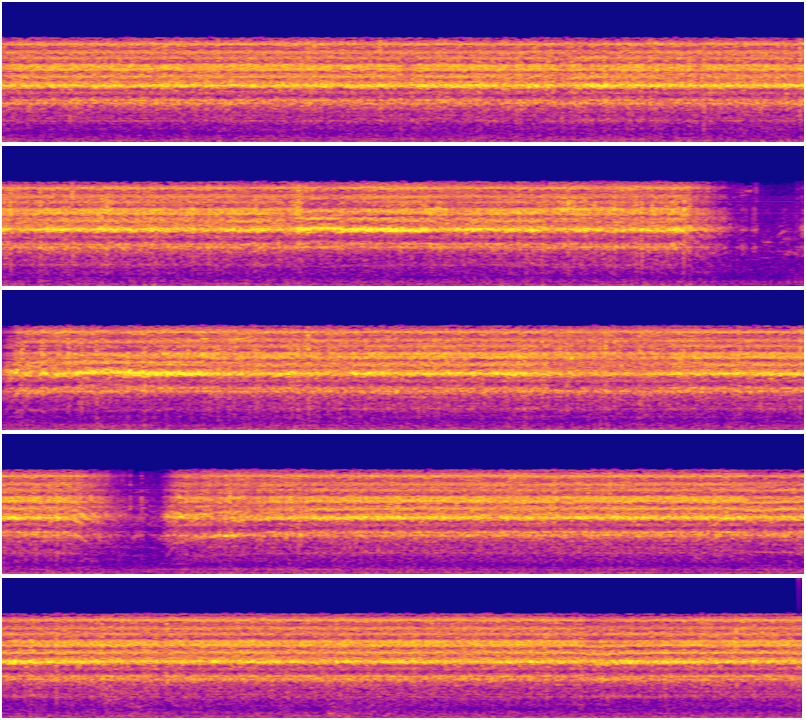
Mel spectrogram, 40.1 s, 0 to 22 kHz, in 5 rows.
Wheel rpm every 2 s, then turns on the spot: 160, 160, 160, 160, 160, 160, 160, 100, 110, 160, 160, 160, 100, 130, 160, 160, 160, 160, 160, 160.
none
